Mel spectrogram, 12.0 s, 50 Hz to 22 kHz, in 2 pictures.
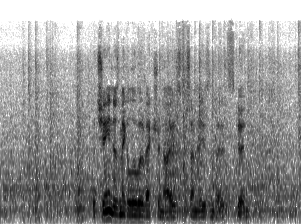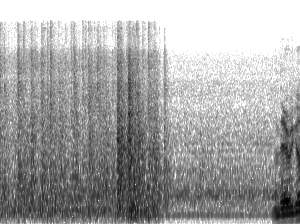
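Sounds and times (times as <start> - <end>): garage door opener chain rattling: 0.6 - 9.3.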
